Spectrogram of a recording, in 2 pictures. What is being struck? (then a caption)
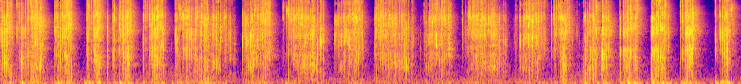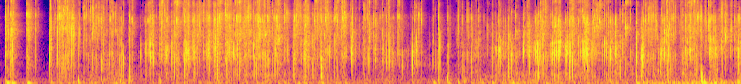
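Plastic phone case studded with acrylic rhinestones. Long acrylic nails fast-scratch across the blue acrylic rhinestones and edges of a handheld clear/white plastic phone case. For about the first eight seconds the scratching comes in quick, separate, bright rasping strokes, then it turns into a dense, continuous, crackly scratching. The sound is almost entirely high-pitched, with very little low end.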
